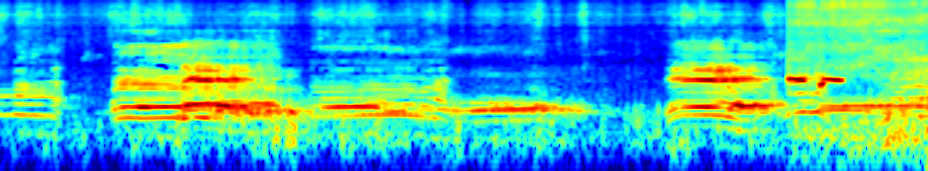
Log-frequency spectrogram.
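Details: Herded tame cattle run joyfully down a lush green hill in rural countryside, giving a chorus of loud, sustained, harmonic moos that overlap one another, with brief pauses between bursts of lowing.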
